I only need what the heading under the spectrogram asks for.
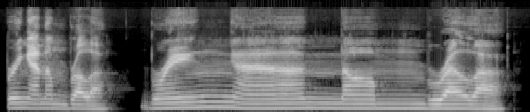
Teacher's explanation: So notice that G connects to N and the N connects to umbrella.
